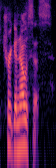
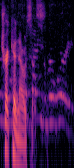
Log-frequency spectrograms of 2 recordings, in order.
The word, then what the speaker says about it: trichinosis: pork of course is trigonosis and i know i pronounced that wrong trichinosis yeah that yeah that's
